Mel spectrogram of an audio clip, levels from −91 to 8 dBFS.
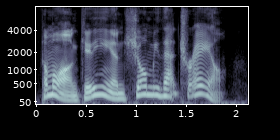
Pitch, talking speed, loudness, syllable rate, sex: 155 Hz, 225 wpm, -20 LUFS, 5.5 syllables/s, male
